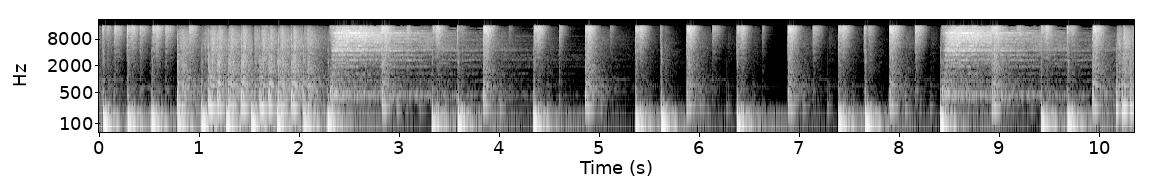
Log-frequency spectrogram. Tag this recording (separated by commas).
Musical instrument, Drum, Bass drum, playing drum kit, Drum kit, Music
